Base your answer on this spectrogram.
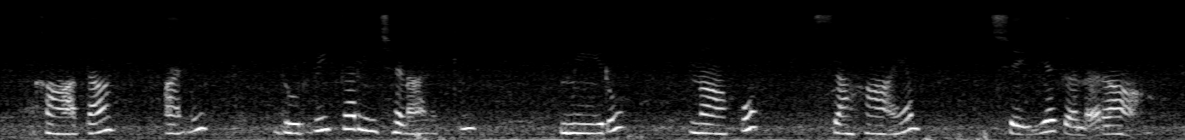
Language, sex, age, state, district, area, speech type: Telugu, female, 18-30, Andhra Pradesh, Krishna, rural, read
